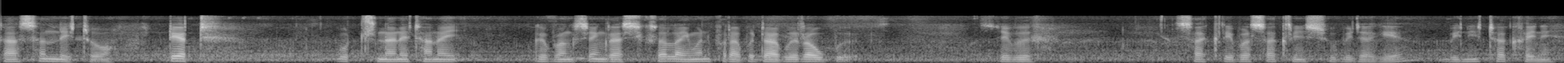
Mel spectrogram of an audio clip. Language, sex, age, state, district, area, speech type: Bodo, male, 30-45, Assam, Baksa, urban, spontaneous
